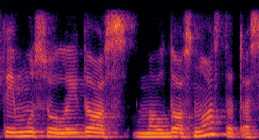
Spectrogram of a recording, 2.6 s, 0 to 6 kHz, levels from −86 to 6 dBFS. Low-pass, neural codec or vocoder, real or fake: 5.4 kHz; none; real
